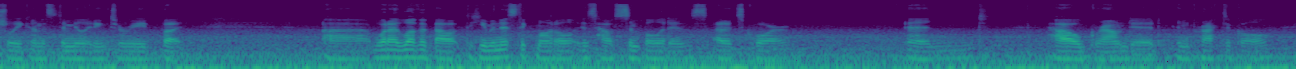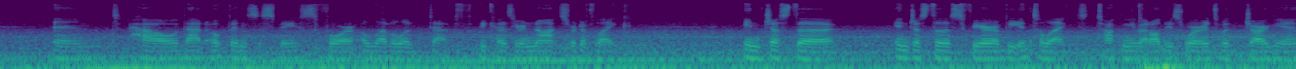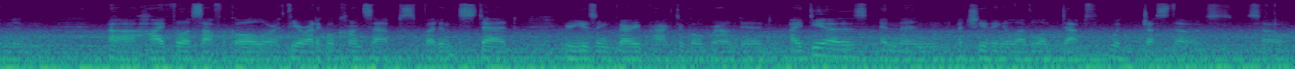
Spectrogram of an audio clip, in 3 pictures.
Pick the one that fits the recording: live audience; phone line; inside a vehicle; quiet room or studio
inside a vehicle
